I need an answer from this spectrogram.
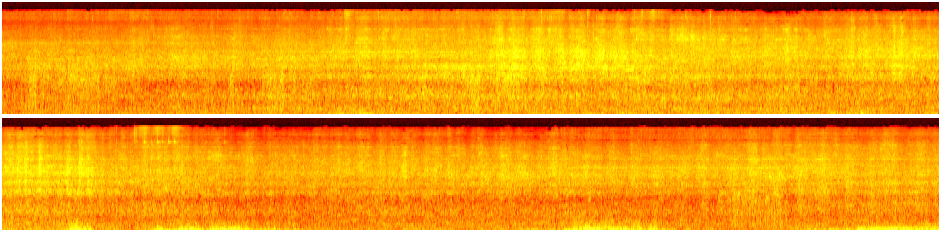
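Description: BNSF freight train rolling past on the rails, a steady rolling noise of cars and wheels. Several bursts of low rumble come in over it in the second half.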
